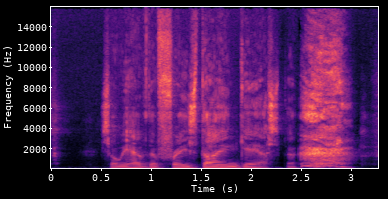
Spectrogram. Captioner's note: inhales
